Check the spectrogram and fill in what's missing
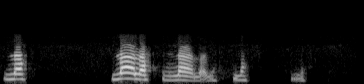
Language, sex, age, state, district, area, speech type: Nepali, female, 30-45, West Bengal, Kalimpong, rural, conversation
